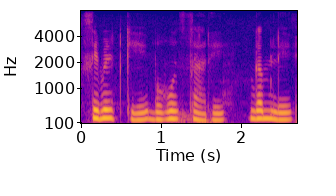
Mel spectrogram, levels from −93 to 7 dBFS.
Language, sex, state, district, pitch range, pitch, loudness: Hindi, female, Madhya Pradesh, Bhopal, 180-205 Hz, 190 Hz, -17 LUFS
